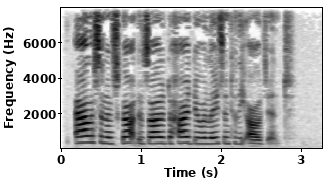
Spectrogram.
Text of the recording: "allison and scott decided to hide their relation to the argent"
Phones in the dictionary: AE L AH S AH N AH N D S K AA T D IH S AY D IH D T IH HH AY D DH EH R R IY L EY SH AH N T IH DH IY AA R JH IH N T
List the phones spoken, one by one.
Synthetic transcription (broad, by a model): AE L AH S AH N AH N S K AA T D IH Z AY D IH D T IH HH AY D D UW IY L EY S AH N T IH DH IY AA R JH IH N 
